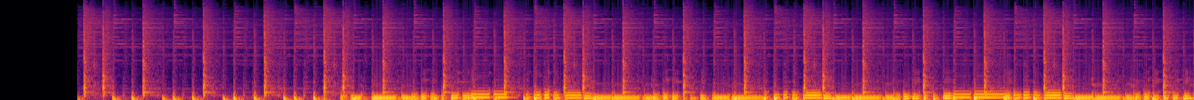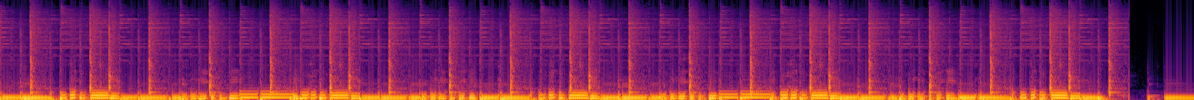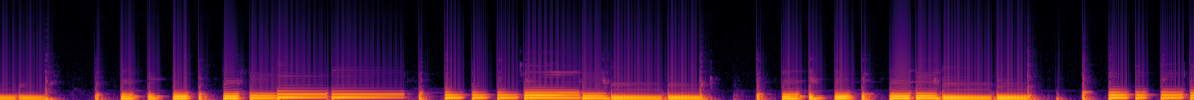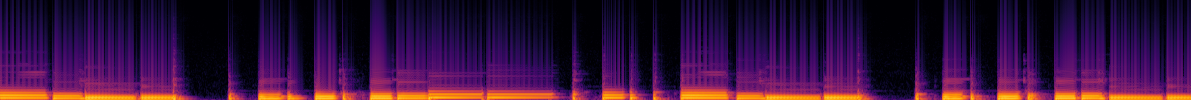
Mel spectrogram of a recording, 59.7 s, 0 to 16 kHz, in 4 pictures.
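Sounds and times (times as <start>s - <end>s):
fast shuffle bass line in A: 1.0s - 59.6s.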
